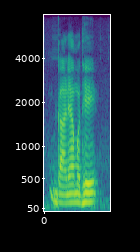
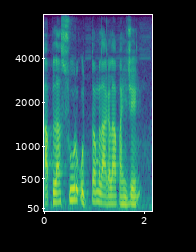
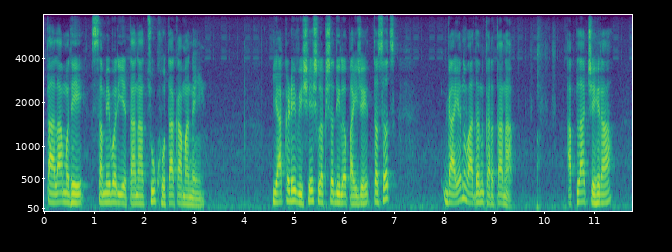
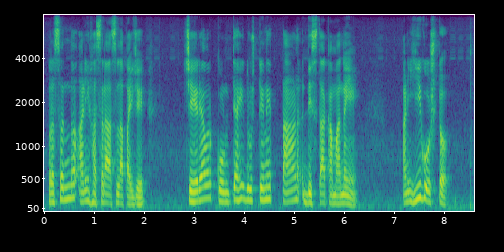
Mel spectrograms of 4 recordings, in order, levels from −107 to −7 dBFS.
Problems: none marked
